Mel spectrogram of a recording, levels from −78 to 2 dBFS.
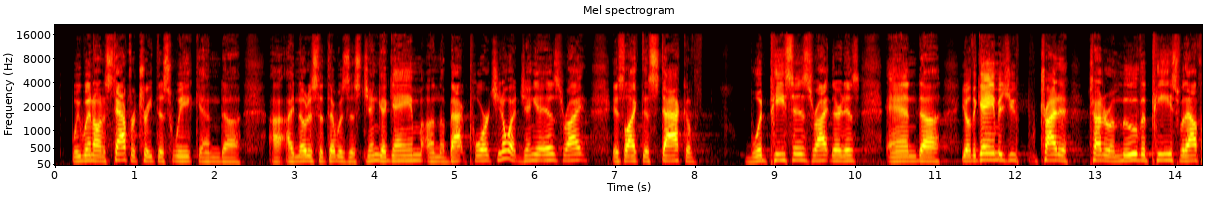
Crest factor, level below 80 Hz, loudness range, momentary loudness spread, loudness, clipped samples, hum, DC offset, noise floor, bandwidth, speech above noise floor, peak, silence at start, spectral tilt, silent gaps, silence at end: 22 dB; -66 dBFS; 5 LU; 12 LU; -22 LUFS; under 0.1%; none; under 0.1%; -59 dBFS; 17 kHz; 36 dB; -2 dBFS; 0.2 s; -3 dB/octave; none; 0 s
